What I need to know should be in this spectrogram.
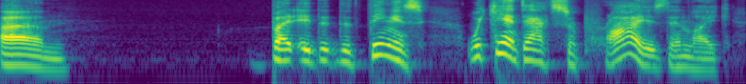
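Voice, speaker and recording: A man's voice: fairly high pitch, very animated, slow. A man who grew up in Colombia hosts his own show, giving reflective, rambling commentary full of fillers and restarts. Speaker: host. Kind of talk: casual commentary.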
